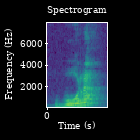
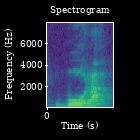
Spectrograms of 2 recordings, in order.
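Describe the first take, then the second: The two takes are said the same way.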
